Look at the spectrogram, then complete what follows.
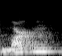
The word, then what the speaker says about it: Maarten: So hi guys, I'm Maarten. That's how you pronounce the name.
